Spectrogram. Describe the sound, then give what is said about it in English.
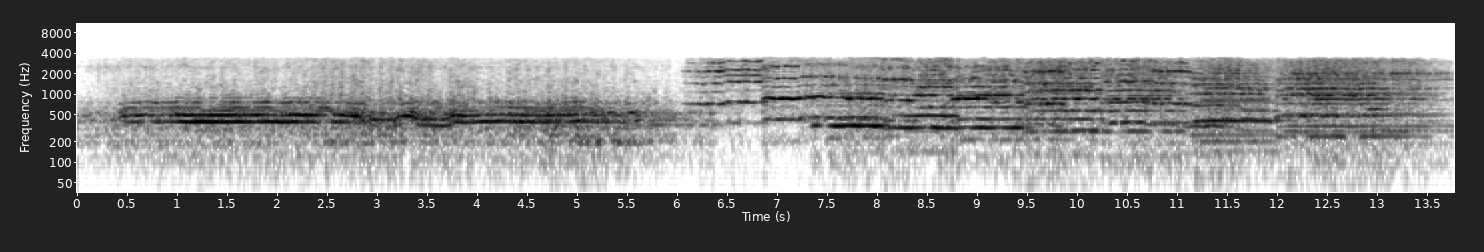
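Train wheels rumble and click steadily over the rails, opening Act One of Whistle Stop, loud and continuous, with sustained whistle-like tones layered on top that shift pitch partway through. No one speaks. “To the sound of clicking rails and rumbling wheels, our curtain rises on Act One of Whistle Stop, starring Alan Ladd as Kenny Deitch and Evelyn Keyes as Mary, with Edwin Max as Gitlow.”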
